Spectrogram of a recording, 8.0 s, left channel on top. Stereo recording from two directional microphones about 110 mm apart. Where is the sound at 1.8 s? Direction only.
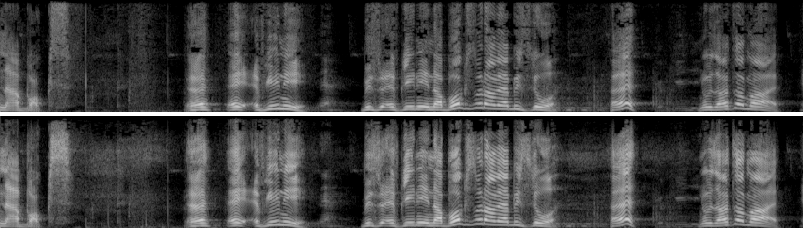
50° left (ahead or behind).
